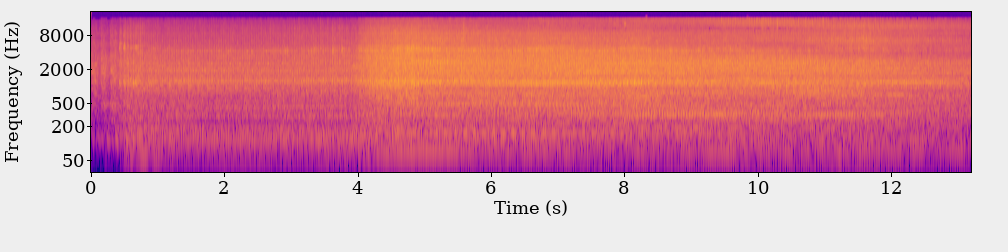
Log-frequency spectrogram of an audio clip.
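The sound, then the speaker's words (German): A farm vehicle engine hauls a load of flax seed out to a field in the Emmental on a mild spring day. Its steady low rumble swells slightly after a few seconds and then holds evenly. “Adrian Brücker fährt mit einer Ladung Flachssamen aufs Feld”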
